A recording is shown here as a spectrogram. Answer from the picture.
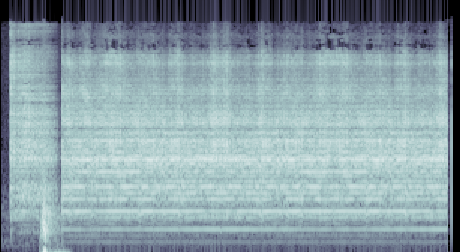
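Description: Electric buzzing sound effect of a shock staff zapping a body, a steady dense buzz that starts suddenly, with a short thump about half a second in, and cuts off abruptly near the end. It is the shock that is meant to revive the unconscious clone.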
